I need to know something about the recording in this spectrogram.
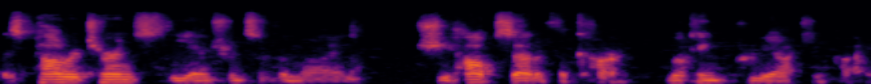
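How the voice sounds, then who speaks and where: A man's voice: lowish voice, fairly even intonation, a little fast, a bit bright, slightly rough, no echo, poor audio. A man narrating screenplay stage directions in a table read over a video call.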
